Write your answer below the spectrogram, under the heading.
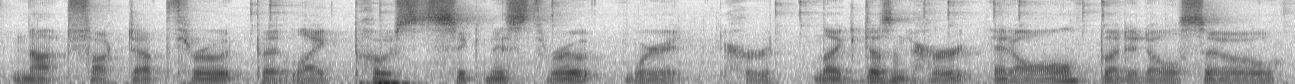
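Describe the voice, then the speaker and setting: A man rambling casually while commentating on a gameplay video, with a voice he says sounds deeper since an illness. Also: creaky. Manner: rambling, chatty, thinks aloud. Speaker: gaming video host. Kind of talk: casual let's play commentary.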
